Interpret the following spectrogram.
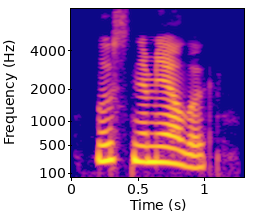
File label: "lus na meala", gaelic; Faclan Nàdair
